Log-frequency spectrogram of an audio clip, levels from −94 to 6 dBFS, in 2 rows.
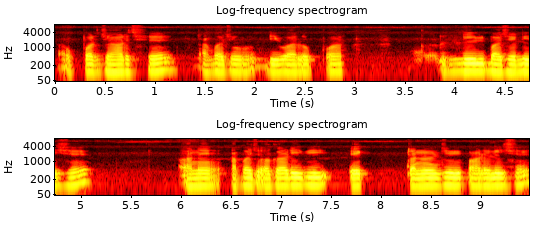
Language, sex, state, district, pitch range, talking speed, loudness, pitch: Gujarati, male, Gujarat, Valsad, 110-115 Hz, 135 wpm, -17 LUFS, 110 Hz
